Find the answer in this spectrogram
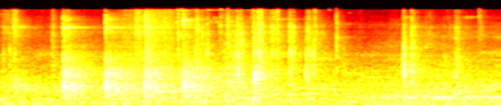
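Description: Scissors snipping open a plastic powder sachet, the packet crinkling: several sharp, separate clicks and crackles.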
